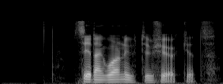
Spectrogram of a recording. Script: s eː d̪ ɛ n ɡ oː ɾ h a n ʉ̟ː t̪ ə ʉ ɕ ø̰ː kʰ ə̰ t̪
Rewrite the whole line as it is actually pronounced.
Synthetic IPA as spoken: s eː d̪ a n ɡ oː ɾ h a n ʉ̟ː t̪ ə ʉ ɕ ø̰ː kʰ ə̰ t̪

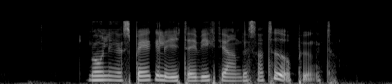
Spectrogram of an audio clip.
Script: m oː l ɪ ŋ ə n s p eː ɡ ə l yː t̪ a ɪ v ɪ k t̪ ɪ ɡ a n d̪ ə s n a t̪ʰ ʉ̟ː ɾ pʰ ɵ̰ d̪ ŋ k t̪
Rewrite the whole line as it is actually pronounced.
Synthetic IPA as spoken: m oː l ɪ ŋ ə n s p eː ɡ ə l yː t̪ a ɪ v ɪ k t̪ ɪ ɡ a n d̪ ə s n a t̪ʰ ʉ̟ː ɾ pʰ ɵ̰ ŋ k t̪

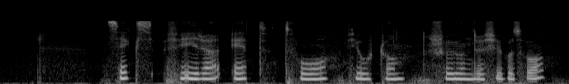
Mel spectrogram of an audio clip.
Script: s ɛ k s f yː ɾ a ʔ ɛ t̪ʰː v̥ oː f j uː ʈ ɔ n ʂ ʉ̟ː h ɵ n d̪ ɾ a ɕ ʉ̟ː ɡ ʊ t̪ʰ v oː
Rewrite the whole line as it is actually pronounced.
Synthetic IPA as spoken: s ɛ k s f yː ɾ a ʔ ɛ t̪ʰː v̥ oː f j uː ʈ ɔ n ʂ ʉ̟ː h ɵ n d̪ ɾ a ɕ ʉ̟ː ɡ ʊ t̪ʰ v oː

